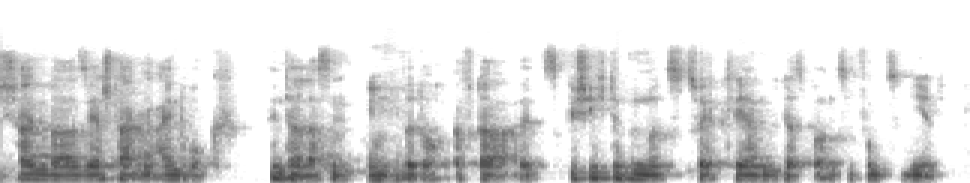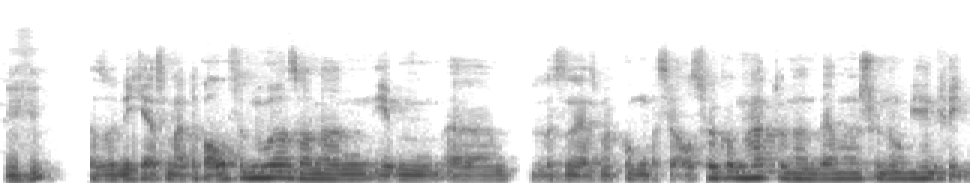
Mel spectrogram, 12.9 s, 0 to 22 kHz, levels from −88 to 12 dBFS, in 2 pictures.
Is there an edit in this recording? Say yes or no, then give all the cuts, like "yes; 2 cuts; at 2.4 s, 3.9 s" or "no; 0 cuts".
yes; 5 cuts; at 4.6 s, 6.4 s, 8.0 s, 9.9 s, 10.9 s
